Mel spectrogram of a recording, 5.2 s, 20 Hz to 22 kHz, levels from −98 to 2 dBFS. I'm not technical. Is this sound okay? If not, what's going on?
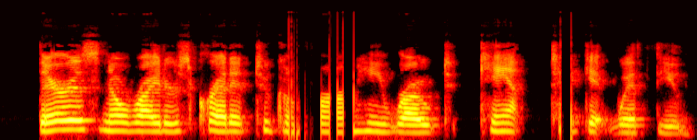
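No. Bluetooth dropouts cut the speech at 2.17–2.66 s, in several short gaps of up to 81 ms, and again at 4.21–4.30 s. Chunks of sound likely arrived at the headphones too late and were skipped, so the speech jumps ahead after each hole.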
